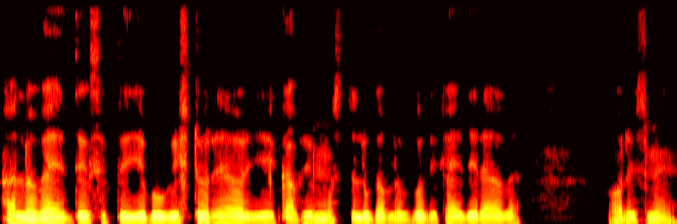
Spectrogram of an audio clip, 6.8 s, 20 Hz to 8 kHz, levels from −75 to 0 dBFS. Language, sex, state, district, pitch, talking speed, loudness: Hindi, male, Bihar, Araria, 110 Hz, 175 wpm, -14 LUFS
